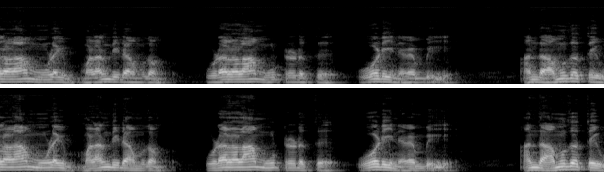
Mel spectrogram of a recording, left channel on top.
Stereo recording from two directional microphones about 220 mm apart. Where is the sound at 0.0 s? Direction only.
45° right (ahead or behind).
